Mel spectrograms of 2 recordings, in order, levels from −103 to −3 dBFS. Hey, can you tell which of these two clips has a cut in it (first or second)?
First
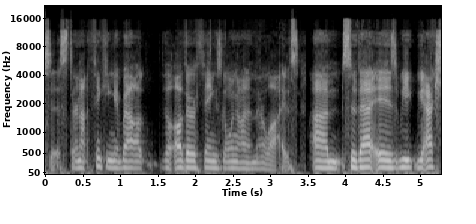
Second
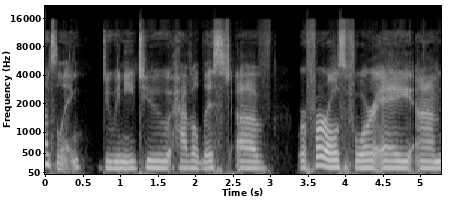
first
